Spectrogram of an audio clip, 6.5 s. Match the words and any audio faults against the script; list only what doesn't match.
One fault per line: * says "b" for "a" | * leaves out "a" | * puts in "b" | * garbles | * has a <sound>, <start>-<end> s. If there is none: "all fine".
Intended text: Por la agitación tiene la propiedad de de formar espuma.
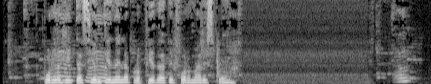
* leaves out "de"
